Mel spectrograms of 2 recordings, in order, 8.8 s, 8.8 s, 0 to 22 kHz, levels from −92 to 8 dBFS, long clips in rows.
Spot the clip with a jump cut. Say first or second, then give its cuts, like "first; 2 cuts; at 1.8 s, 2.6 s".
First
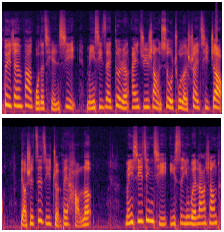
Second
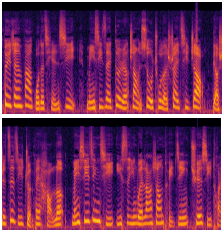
second; 3 cuts; at 2.6 s, 4.1 s, 5.7 s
